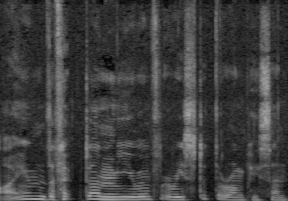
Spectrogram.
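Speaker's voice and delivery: tearful, crying, begging pleading tone. Retelling pleading after being arrested: retelling a tearful plea. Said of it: "I was just crying and saying".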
